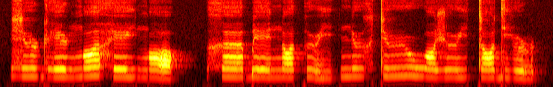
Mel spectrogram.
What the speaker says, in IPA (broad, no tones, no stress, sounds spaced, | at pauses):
z ʉː ɖʱ eː ɳ ŋ ɔ ɐ̯ h eː j ŋ ɔ | x ɜː ɓ eː n ɔ ɐ̯ k ʉ j | n ʉː x t ʉː w ɔ ʒ ʉː j t ɔ d j ʉ ɳ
